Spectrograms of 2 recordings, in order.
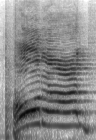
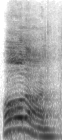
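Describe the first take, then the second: First: Calling out. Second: Said in the usual way. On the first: Real, not acted. Unboxer telling viewers to wait, calling out. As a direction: call it out high and insistent. Repeats it as a louder call.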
